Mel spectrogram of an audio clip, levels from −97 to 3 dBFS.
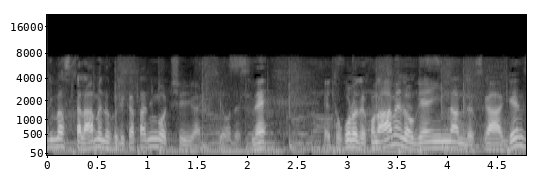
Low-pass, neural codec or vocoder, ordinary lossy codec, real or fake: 7.2 kHz; none; MP3, 64 kbps; real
